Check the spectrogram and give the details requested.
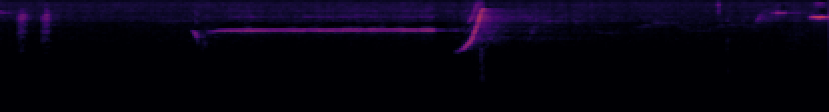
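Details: A male superb lyrebird on his dancing mound in Sherbrooke Forest Park imitates a whipbird: a long, steady, high whistle held for about a second, snapped off by a sharp, rising whip-crack; faint chips follow.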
